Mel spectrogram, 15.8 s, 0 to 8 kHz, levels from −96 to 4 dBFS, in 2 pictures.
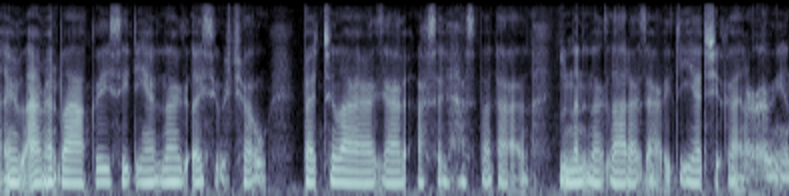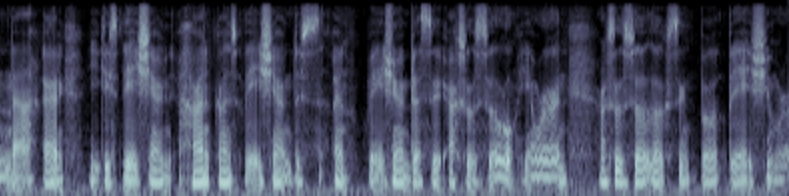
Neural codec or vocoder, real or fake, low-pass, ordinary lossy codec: autoencoder, 22.05 kHz, a latent of 192 numbers a frame, VITS, trained on many speakers; fake; 7.2 kHz; none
